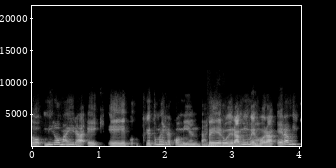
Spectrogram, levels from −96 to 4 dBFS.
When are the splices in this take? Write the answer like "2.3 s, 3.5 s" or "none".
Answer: 1.1 s, 2.6 s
